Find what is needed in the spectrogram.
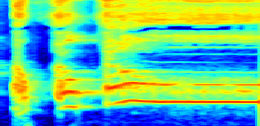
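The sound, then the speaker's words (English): A coyote gives two quick, sharp yips, then breaks into a long, steady, high howl that holds loud without fading, with no voices around it. “Coyote howls.”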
